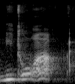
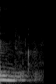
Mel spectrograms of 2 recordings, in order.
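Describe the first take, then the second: First: Mock menacing echo, stick in hand; imitating mom repeating the denial as a threat. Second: Much softer, timid little answer; scared reply. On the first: Mom holding a stick, daring daughter to lie. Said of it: "mummy ने वो डंडा ऐसे कहा". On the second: Retold or imitated. Daughter answering angry mom, softly and scared. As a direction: shrink away, frightened. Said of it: "मैं थोड़ी घबरा गई".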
